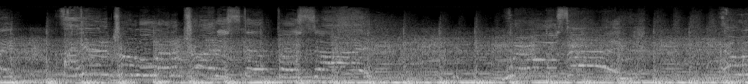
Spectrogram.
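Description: Background music with a singing voice over a steady driving beat.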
